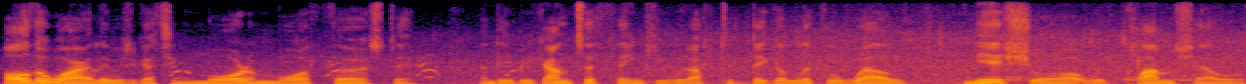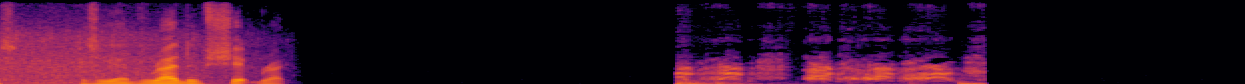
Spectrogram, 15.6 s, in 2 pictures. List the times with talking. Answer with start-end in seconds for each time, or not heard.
0.0-9.6.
